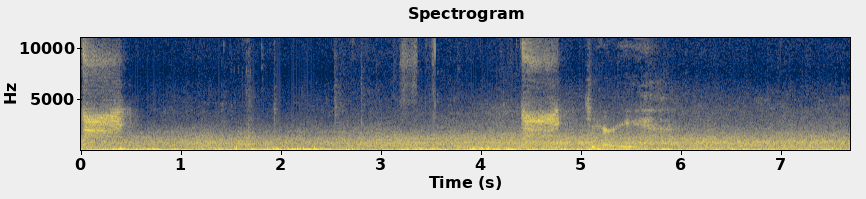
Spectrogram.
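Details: A female red squirrel gives harsh, rasping bursts of scolding chatter, telling off other squirrels and marking her territory.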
